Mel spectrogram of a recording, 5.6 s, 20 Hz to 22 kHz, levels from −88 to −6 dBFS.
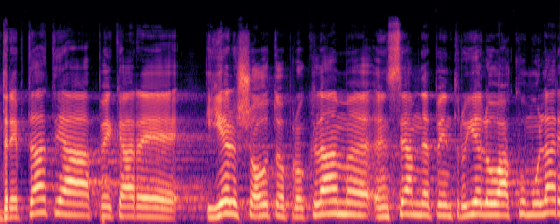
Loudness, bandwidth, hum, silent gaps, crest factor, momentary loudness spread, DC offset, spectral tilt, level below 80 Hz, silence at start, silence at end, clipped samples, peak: -15 LUFS; 15 kHz; none; none; 16 dB; 6 LU; under 0.1%; -5 dB/octave; -60 dBFS; 0 s; 0 s; under 0.1%; 0 dBFS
